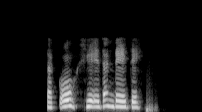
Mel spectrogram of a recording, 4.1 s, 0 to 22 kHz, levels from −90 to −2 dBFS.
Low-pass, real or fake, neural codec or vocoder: 5.4 kHz; real; none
